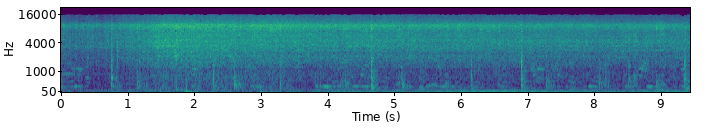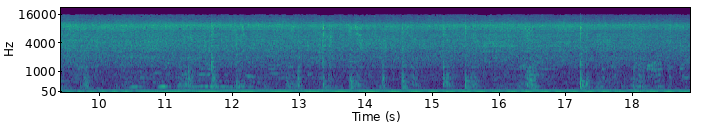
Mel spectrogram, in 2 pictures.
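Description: Shallots, tomato and curry leaves sizzling in oil in a wok-shaped pan, stirred with a perforated metal ladle that scrapes and clicks irregularly against the pan. The sizzle gets louder about a second and a half in.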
